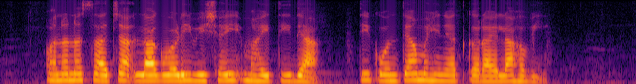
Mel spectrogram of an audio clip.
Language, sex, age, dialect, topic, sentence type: Marathi, female, 25-30, Northern Konkan, agriculture, question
